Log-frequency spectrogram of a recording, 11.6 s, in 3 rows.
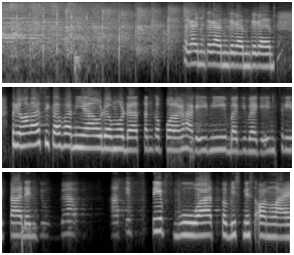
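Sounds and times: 
audience clapping: 0:00.0 - 0:03.7
speech: 0:02.4 - 0:11.5.

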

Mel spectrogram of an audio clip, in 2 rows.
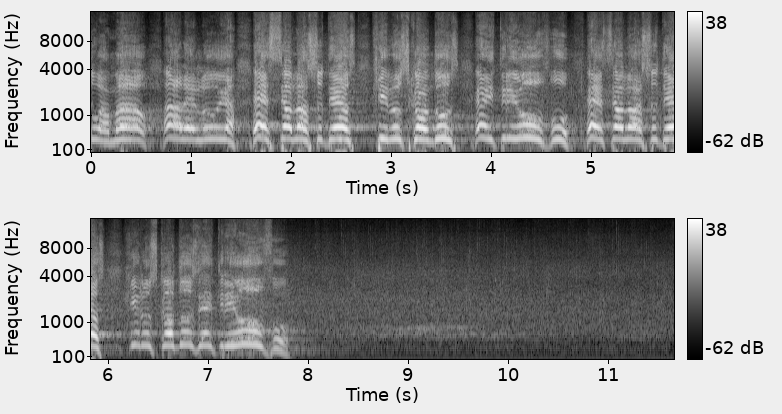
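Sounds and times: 
speech: 0:00.0 - 0:07.9
audience applause: 0:05.8 - 0:11.6.

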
